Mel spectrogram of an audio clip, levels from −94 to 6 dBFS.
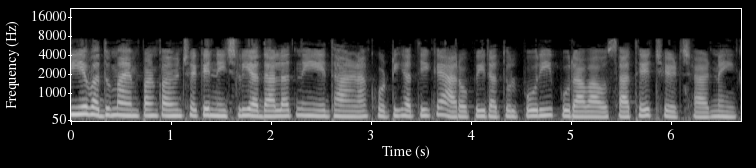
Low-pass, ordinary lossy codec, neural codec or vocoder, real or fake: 7.2 kHz; MP3, 64 kbps; none; real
